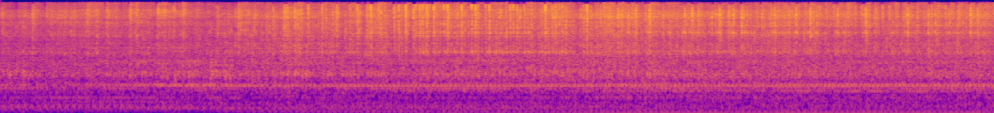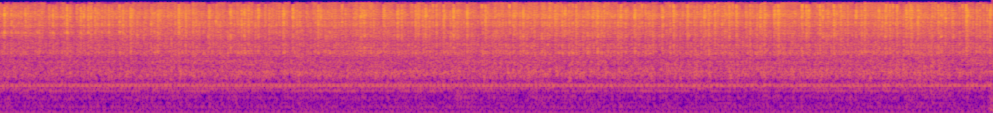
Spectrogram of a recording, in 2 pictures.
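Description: A DC motor runs in an electrical machines lab, giving a steady, close hum with a constant tonal whine and slight vibration, starting up in the first second then holding an even speed.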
